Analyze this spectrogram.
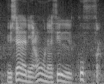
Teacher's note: Kena bunyi takrir. Ra ni ada sifat takrir lah.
